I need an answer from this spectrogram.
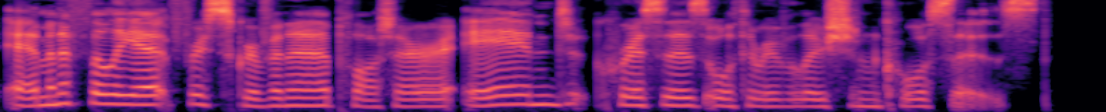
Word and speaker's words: Plottr: Now, if you are any type of plotter, I also recommend you check out the plotting software Plotter. I know, sounds a bit funny, but it's spelled Plottr.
